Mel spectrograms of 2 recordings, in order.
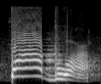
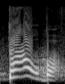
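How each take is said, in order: First: The u sound comes after the b. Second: The u sound comes before the b. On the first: The speaker calls it right. "A palavra é tábua" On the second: The speaker calls it wrong. "aí está errado"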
